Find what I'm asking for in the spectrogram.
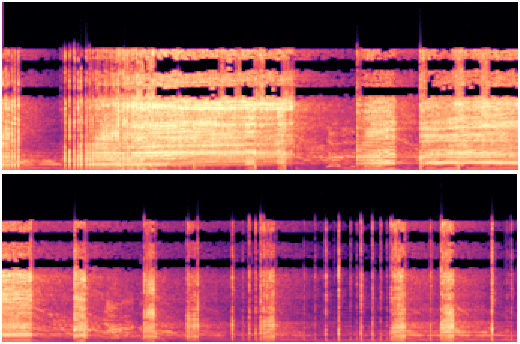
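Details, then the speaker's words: Chainsaw fitted with a Ripsaw aftermarket muffler (UFO vs serpent pipe test), high jet cracked back a quarter turn richer, held wide open: it screams flat out for three seconds with a clean, crisp note, then sharp throttle blips rising and falling cleanly; normal and well tuned. "And crack it, just hold it wide open, because that should bark now a bit with that."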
